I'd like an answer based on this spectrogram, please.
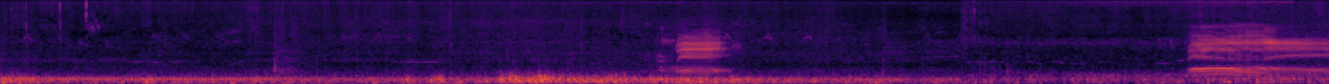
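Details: A cow, apparently grazing on grass, gives two brief, rather high, nasal moos several seconds apart, the second bending slightly downward, over a constant low rumble.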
